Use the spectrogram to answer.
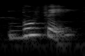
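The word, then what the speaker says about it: buffet: बुफे तर spelling बघा बी you double F इ टी बट टी इज a silent letter we pronounce it बुफे बुफे बुफे म्हणजे काय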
